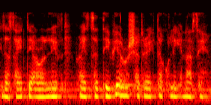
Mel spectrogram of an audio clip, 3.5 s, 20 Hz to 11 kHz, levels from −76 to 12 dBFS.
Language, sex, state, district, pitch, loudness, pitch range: Nagamese, female, Nagaland, Dimapur, 210 Hz, -17 LUFS, 205-220 Hz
